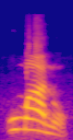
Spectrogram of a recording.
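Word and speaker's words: umano: মানুষ তাহলে মানুষের ইতালিয়ান অর্থ হবে উমানো।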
